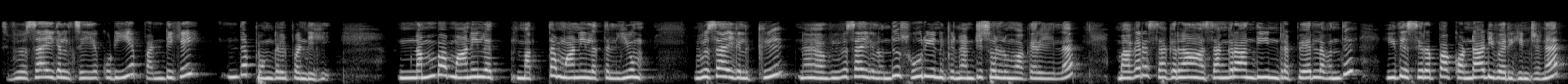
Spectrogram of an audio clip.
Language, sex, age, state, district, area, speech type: Tamil, female, 30-45, Tamil Nadu, Dharmapuri, rural, spontaneous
